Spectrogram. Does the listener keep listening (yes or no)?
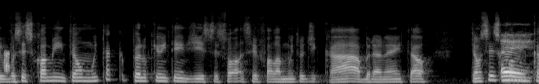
yes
